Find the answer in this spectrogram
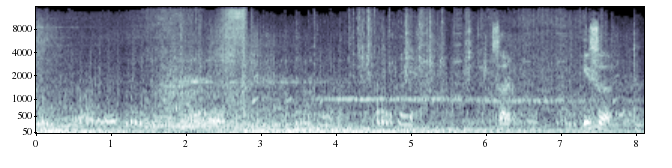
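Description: A flock of feral pigeons cooing throughout, with bursts of wing-flapping as birds take off, the sharpest burst near the end.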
